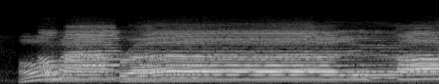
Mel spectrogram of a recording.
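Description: Gospel vocal group singing in harmony: after a brief silence, several voices slide up into a chord and hold long, steady notes.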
